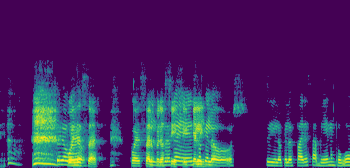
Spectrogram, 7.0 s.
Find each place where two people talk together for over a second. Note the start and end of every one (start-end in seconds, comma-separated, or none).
3.0-4.4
